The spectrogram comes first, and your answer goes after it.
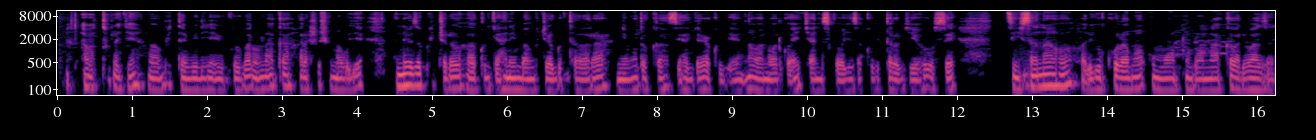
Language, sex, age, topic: Kinyarwanda, male, 25-35, government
